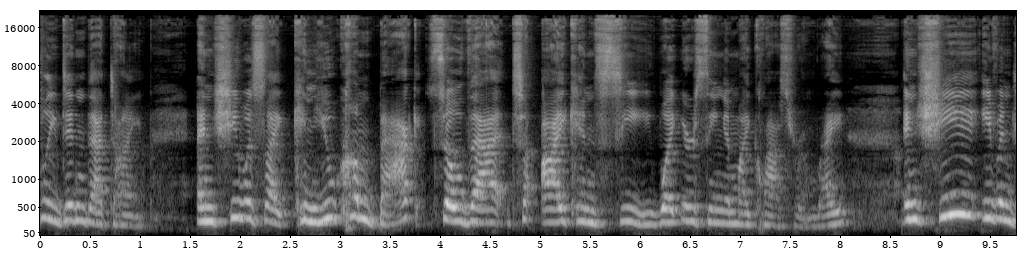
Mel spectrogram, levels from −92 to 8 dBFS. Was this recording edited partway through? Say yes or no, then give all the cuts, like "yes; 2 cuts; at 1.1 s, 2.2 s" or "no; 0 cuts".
yes; 2 cuts; at 3.8 s, 8.6 s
